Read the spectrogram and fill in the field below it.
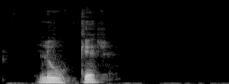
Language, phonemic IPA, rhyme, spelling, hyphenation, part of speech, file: Norwegian Bokmål, /ˈluːkər/, -ər, loker, lo‧ker, verb, Nb-loker.ogg
- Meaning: present of loke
